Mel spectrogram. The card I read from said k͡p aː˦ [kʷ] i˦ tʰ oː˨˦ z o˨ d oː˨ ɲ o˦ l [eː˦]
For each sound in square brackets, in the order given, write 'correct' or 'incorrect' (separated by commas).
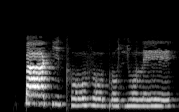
incorrect, correct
